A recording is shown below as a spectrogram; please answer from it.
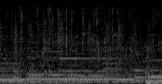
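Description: Fish maw sizzling in hot oil in a hot iron wok, a steady dense crackle with a brief louder burst near the end, no voices.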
